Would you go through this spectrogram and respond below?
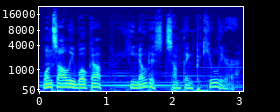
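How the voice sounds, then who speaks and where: A man's voice: medium pitch, normal speed, music in the background, lightly acted. A man playing a friendly, mysterious innkeeper who tells stories in an audio drama, earnest and persuasive with a folksy touch. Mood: hushed, solemn storytelling. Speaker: innkeeper storyteller. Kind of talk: audio drama storytelling and dialogue.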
